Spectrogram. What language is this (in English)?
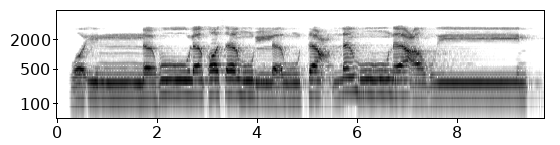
Arabic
